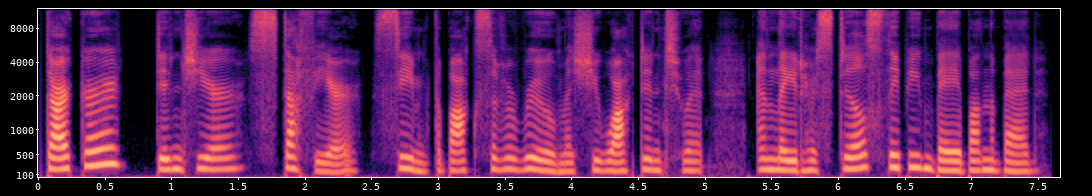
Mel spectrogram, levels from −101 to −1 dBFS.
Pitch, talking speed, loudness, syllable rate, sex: 205 Hz, 180 wpm, -23 LUFS, 4.5 syllables/s, female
